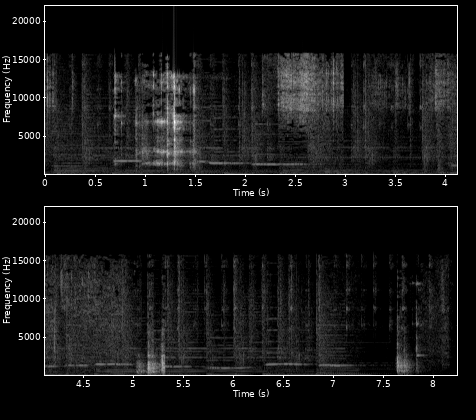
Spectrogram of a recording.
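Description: Metal teaspoon clinking against a stainless steel mixing bowl three times: about a second in, midway, and near the end. Background music plays throughout.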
